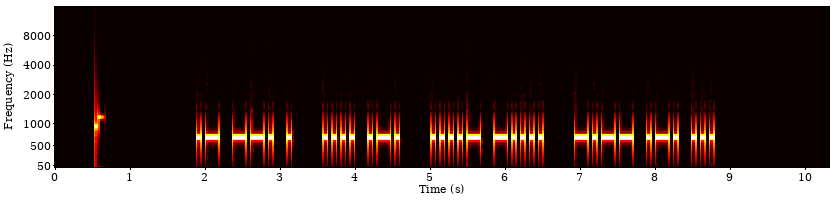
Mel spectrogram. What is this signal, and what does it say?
Morse code, heard as a keyed tone, about 21 wpm, 700 Hz. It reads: AGE HR 46 YRS
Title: Practice QSO - Exchange 3 - More Info - 20wpm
